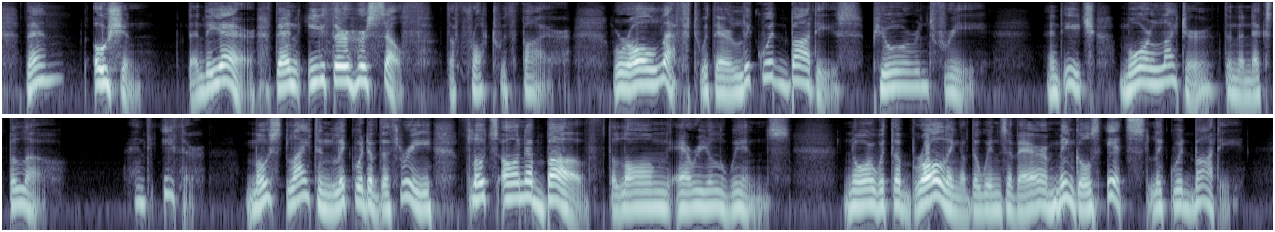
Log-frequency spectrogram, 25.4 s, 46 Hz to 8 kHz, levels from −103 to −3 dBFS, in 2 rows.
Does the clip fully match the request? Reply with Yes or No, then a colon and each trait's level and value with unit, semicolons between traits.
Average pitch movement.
No: wide, 6.1 semitones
